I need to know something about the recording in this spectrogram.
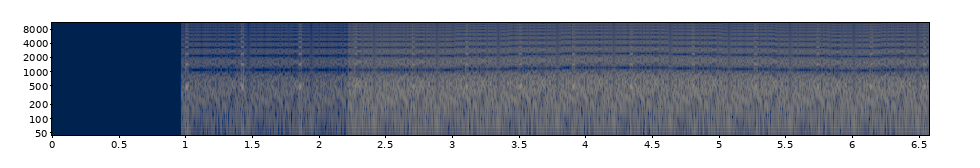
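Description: A low electronic drone from an old video game hums steadily.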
